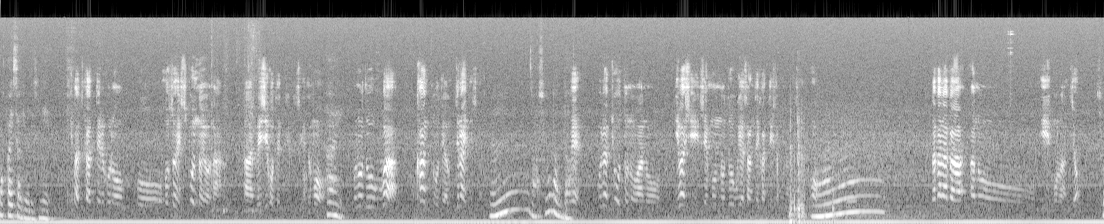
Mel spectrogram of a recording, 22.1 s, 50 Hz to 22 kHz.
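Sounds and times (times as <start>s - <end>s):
steady low hum: 0.0s - 22.0s
person speaking: 9.8s - 11.6s, 15.8s - 17.8s
brief knock: 15.8s - 16.3s.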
